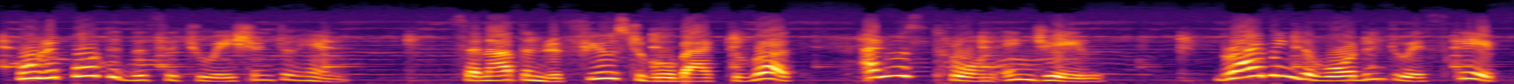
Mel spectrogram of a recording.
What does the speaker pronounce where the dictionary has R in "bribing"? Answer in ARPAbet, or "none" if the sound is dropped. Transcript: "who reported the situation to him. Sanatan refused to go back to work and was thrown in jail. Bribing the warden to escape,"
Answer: R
